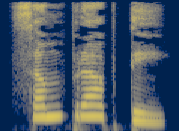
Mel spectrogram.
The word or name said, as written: ಸಂಪ್ರಾಪ್ತಿ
